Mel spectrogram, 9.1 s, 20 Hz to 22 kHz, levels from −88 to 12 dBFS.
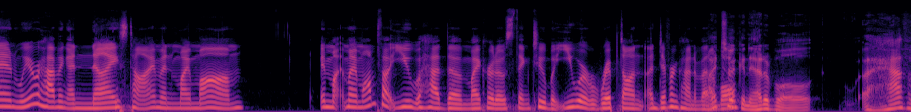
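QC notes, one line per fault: Nothing to flag here; I listened to the whole speech clip and didn't hear a single problem worth noting.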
